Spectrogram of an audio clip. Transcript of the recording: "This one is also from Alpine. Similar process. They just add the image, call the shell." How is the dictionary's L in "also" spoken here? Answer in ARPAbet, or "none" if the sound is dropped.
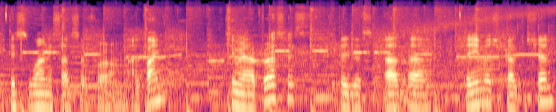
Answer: L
